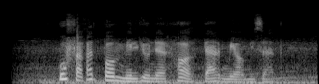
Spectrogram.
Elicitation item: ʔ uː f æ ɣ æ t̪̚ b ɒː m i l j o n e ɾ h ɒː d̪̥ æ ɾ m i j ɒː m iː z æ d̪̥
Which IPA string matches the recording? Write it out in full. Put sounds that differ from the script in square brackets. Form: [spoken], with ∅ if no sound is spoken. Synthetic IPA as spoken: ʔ uː f æ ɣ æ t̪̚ b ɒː m i l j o n e ɾ h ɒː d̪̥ æ ɾ m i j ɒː m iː z æ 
